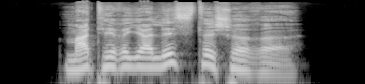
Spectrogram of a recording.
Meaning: inflection of materialistisch: 1. strong/mixed nominative/accusative feminine singular comparative degree 2. strong nominative/accusative plural comparative degree
- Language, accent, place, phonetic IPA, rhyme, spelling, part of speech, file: German, Germany, Berlin, [matəʁiaˈlɪstɪʃəʁə], -ɪstɪʃəʁə, materialistischere, adjective, De-materialistischere.ogg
